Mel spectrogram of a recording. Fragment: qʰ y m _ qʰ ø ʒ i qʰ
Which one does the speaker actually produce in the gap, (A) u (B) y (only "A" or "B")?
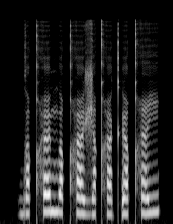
A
